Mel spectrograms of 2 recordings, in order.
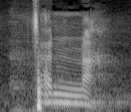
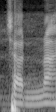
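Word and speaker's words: جَنّة: bacaannya lain maknanya jauh Jim Nun ta Jannah Nah kalau bacaannya Jannah itu artinya surga kalau junnah itu artinya perisai Sama tulisannya Tapi bacanya junnah asiyamu junnatun minanar puasa itu junah perisai dari api neraka kalau jinnah itu jin jinnah Nah itu jadi ayat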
